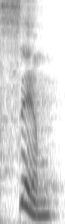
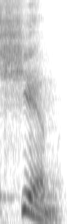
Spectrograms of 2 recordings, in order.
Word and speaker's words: Shem: of the sun shim it's not sim it's shim right so now let's go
